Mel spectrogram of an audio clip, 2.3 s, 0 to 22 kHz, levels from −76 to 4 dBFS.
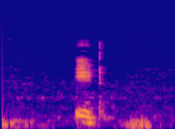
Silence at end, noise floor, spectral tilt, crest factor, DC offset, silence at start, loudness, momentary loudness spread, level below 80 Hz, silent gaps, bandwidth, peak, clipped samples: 0.3 s; -49 dBFS; -5.5 dB/octave; 22 dB; under 0.1%; 0 s; -19 LUFS; 21 LU; -38 dBFS; none; 7.4 kHz; -2 dBFS; under 0.1%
